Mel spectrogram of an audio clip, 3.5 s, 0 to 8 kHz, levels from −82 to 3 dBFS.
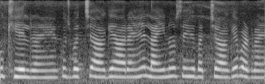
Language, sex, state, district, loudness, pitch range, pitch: Hindi, female, Odisha, Khordha, -15 LUFS, 255-285 Hz, 270 Hz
